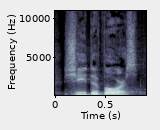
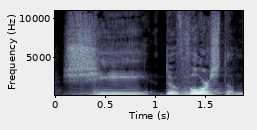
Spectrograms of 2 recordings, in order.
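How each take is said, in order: First: Said in the usual way. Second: Slow, drawn-out mock objection; slowly voiced skeptic insisting she divorced them; skeptic's objection. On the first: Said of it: "That's what she did". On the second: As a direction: lean on divorced like a doubting listener. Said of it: "And you go, "Yeah, but Josh".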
